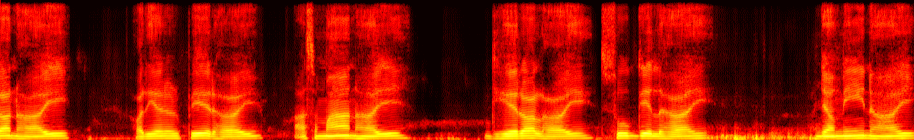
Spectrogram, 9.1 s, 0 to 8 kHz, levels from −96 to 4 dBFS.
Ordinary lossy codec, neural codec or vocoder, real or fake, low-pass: none; codec, 16 kHz, 2 kbps, X-Codec, HuBERT features, trained on LibriSpeech; fake; none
